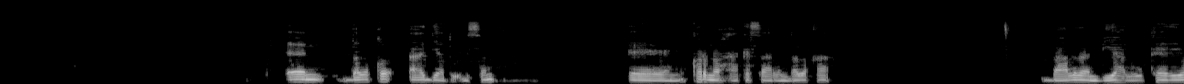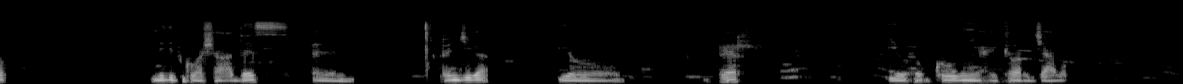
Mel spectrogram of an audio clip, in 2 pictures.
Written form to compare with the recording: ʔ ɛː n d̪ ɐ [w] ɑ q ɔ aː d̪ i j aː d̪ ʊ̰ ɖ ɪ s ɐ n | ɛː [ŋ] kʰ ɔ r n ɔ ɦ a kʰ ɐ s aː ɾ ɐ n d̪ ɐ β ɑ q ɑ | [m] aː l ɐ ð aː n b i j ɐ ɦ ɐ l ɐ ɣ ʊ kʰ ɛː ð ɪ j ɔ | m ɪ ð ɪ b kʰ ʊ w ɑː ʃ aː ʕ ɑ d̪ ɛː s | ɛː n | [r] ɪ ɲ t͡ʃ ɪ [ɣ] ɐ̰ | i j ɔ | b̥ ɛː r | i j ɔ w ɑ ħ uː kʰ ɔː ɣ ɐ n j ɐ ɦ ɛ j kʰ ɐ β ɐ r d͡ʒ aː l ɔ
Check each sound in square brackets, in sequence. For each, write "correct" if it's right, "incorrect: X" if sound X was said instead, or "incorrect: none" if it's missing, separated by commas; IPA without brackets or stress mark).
incorrect: β, incorrect: n, incorrect: b, correct, correct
